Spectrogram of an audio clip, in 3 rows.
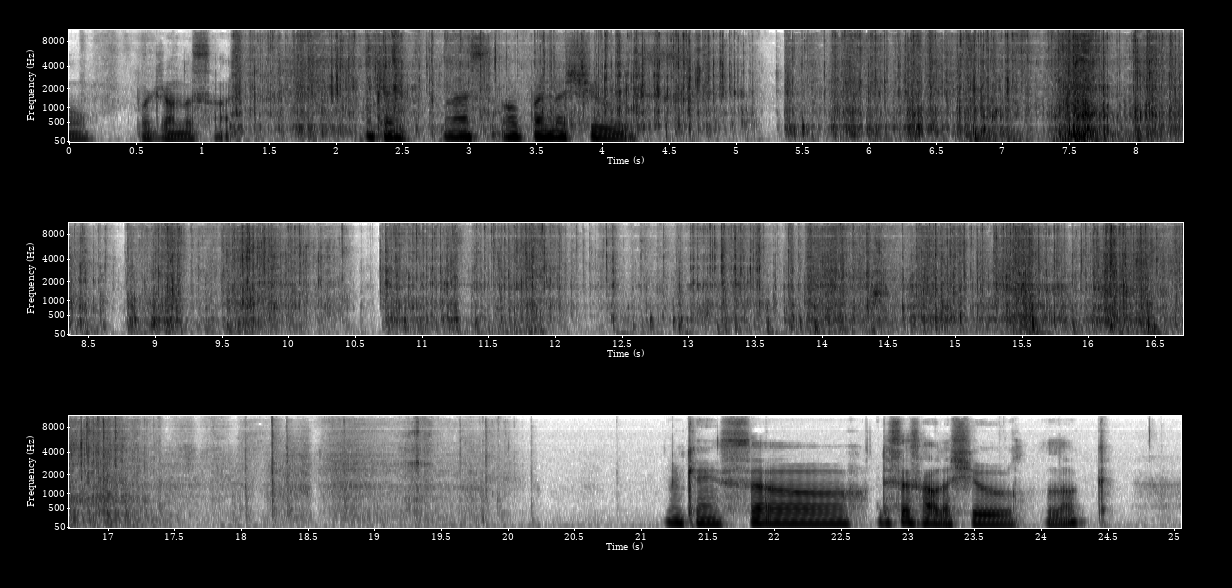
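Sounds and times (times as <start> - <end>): packing material crinkling: 1.2 - 18.4.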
